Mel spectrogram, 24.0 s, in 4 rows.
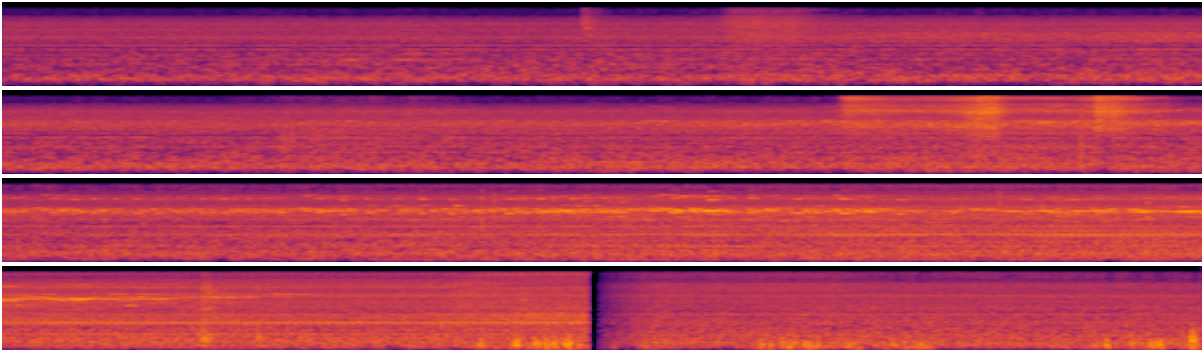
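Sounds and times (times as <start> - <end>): electric train slowing: 0.0 - 24.0
high-pitched brake squeal: 7.4 - 20.9.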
